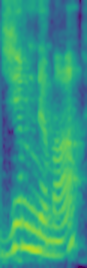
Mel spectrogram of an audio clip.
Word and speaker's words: Gymnema: It's called Gymnema. It's spelled E-Y-M-N. N-E-M-A. Did I say that? Did I spell that right? Gym Nema. So gym, like I'm going to the gym. – Yeah. – Gym, N-E-M-A, Gym Nema.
